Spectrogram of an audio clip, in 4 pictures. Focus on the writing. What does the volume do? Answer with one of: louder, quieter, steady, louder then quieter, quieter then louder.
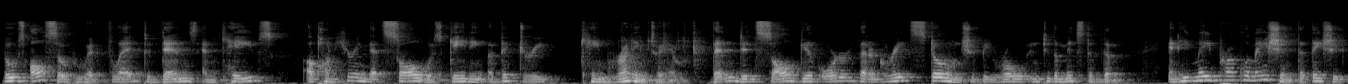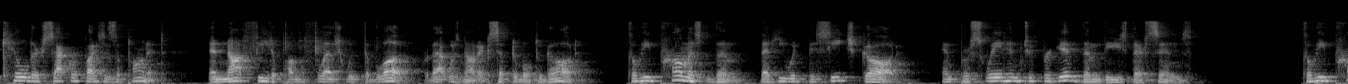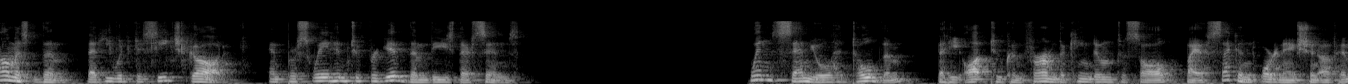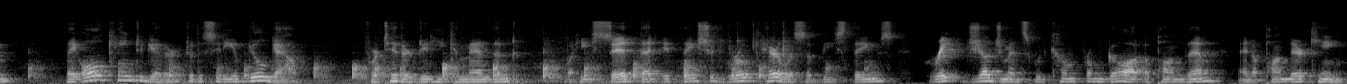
louder.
